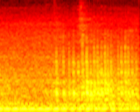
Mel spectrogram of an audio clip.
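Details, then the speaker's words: Front differential turned by hand in two-wheel drive: short bursts of clicking and creaking over a low hum as the yoke and shaft hop around; something suspected loose or wedged inside, unconfirmed. "stills making a noise you can also still see that this little shaft here you can kind of see it right in get the finger in there right in here kind of watch it to bounce it around"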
